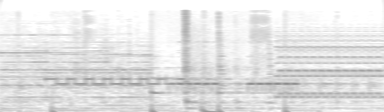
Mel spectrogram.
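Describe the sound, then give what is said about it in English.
A telephone rings insistently in repeated bursts, loud, over a steady low thumping rhythm like a background music beat. No one speaks. “Kapoor began receiving threatening phone calls from influential lawyers”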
